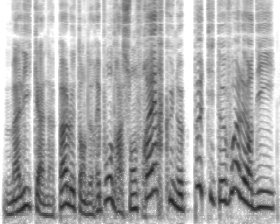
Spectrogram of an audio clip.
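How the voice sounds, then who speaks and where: A woman reading a children's story aloud, expressive and acting out each character. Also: on the low side, unhurried, dry recording, studio quality.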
